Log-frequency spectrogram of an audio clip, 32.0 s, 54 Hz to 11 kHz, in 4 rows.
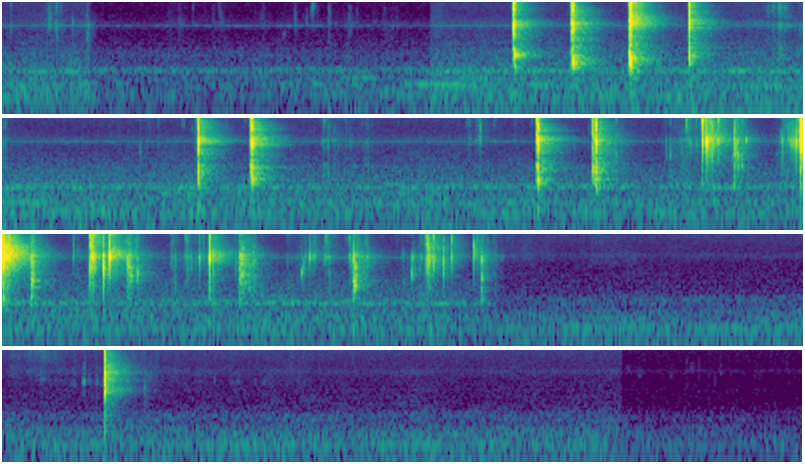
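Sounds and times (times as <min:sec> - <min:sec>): fingers squeezing slime: 0:05.1 - 0:08.0, 0:09.9 - 0:11.6, 0:12.7 - 0:21.0
air pockets popping in slime: 0:09.9 - 0:11.4, 0:12.7 - 0:21.0.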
